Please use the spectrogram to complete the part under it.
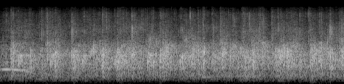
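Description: A church congregation claps steadily in dense, continuous applause that stays loud and even throughout, with some voices mixed in.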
